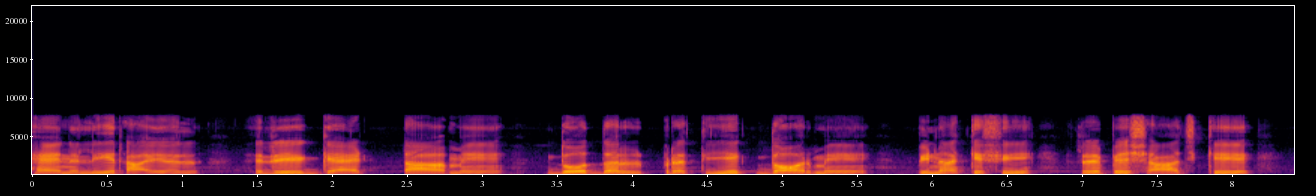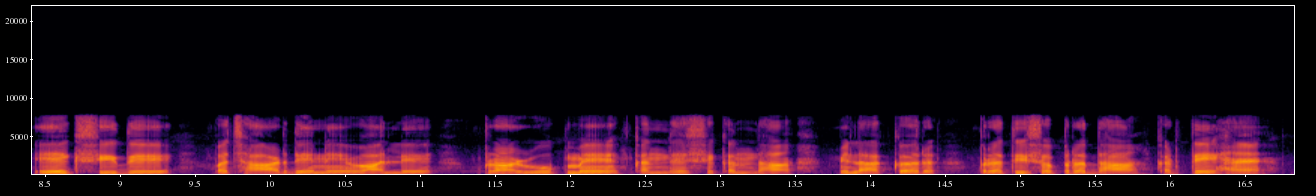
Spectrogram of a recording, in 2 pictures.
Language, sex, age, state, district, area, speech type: Hindi, male, 18-30, Rajasthan, Jaipur, urban, read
